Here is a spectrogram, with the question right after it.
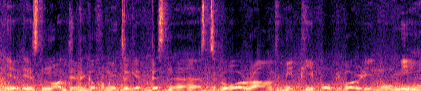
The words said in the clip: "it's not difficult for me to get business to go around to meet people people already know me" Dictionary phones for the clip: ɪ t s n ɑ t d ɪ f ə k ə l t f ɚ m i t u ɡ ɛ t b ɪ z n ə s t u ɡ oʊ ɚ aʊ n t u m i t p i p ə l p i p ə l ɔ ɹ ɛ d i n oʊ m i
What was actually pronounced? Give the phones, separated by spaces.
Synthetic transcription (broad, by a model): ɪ t s n ɑ t d ɪ f ə k ə l t f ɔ m i t u ɡ ɛ t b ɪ s n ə s t u ɡ oʊ ɚ aʊ n t u m i t p i p ə l p i p ə l ɔ ɹ ɛ d i n oʊ m i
